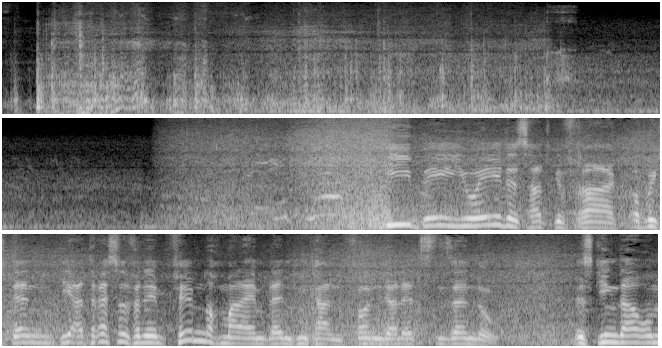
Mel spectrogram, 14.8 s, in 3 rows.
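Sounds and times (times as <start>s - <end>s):
rustling and clicking as vehicle air conditioning is switched on: 0.0s - 4.4s
speech: 8.1s - 14.7s.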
